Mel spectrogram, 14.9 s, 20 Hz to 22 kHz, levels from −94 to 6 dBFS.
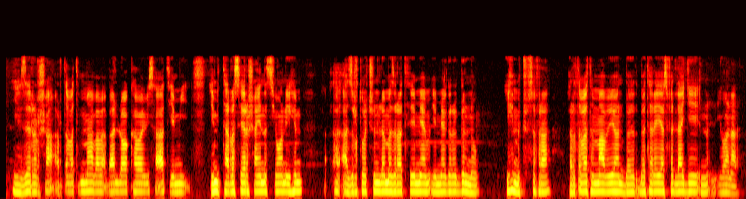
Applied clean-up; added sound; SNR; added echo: none; none; none; none.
